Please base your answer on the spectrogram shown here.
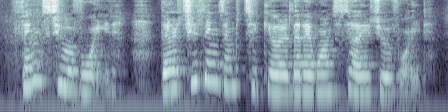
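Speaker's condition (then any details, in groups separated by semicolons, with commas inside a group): Cerebral palsy, athetoid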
